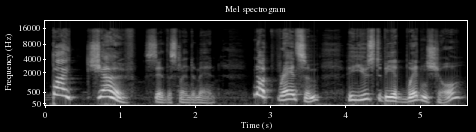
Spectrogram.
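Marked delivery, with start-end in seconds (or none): 0.1-1.2 very high, loud exclamation; astonished recognition. A narrator's reading. Slender man exclaims in sudden recognition. 2.8-5.6 high, loud incredulous question; surprised recognition. A narrator's reading. Slender man recognises old schoolmate.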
